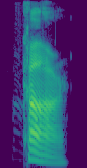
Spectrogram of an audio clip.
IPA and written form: kæɹ (car)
